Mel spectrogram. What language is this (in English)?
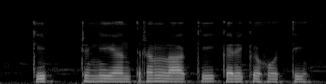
Magahi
